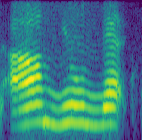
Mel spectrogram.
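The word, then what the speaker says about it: Amunet: Immunet. That's like saying immunet.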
